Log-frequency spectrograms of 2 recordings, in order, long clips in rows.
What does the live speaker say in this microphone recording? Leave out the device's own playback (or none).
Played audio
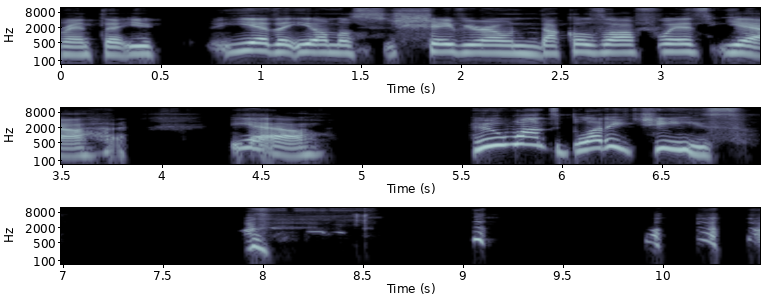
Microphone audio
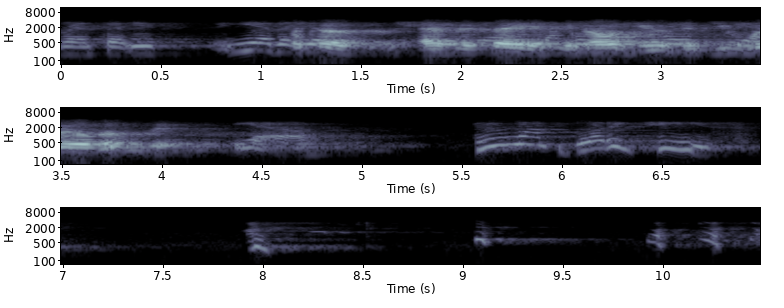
because, as they say, if you don't use it, you will lose it.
